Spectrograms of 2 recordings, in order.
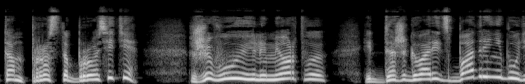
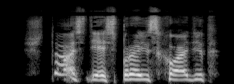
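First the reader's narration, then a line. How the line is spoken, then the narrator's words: Creaky voice. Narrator (Russian): проскрипела вошедшая в палату сестра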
